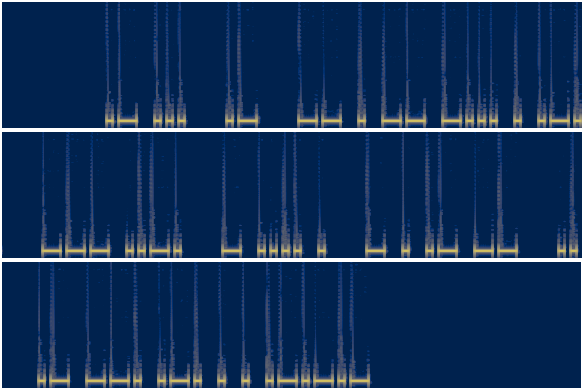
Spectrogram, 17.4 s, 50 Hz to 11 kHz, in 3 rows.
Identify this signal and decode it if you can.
Morse code, heard as a keyed tone, about 21 wpm, 700 Hz. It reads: AS A MEMBER OF THE TEAM I AGREE.
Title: Sentences with 5-Word Phrases - 20wpm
